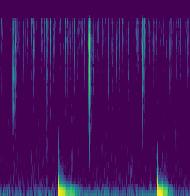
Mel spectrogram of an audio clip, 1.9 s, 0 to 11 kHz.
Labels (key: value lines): label: biophony, double pulse
recorder: SoundTrap 300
